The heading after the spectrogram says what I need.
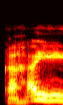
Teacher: Maka sau, waw sakinah sebelumnya fathah, madlin. Dan bertemu dengan hamzah dalam satu kalimat. Dibaca 6.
